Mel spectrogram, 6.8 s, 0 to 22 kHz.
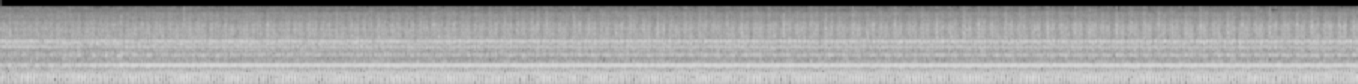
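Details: Mazda RX-7 at idle; thin, constant, steady-pitched squeak over the engine. Owner suspects the belt-eating alternator; squeak at idle.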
